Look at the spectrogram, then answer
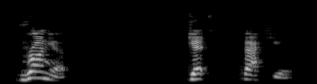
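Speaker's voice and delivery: pointed and sharp, short of yelling. Mordico calls Grania back over the totem phone, saying it pretty sharply. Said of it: "Say pretty sharply over the totem phone".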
